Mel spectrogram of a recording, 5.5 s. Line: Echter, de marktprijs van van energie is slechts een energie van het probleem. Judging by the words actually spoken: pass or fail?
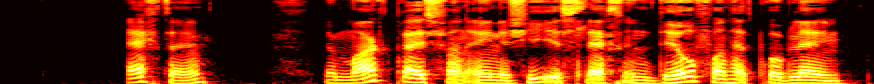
fail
